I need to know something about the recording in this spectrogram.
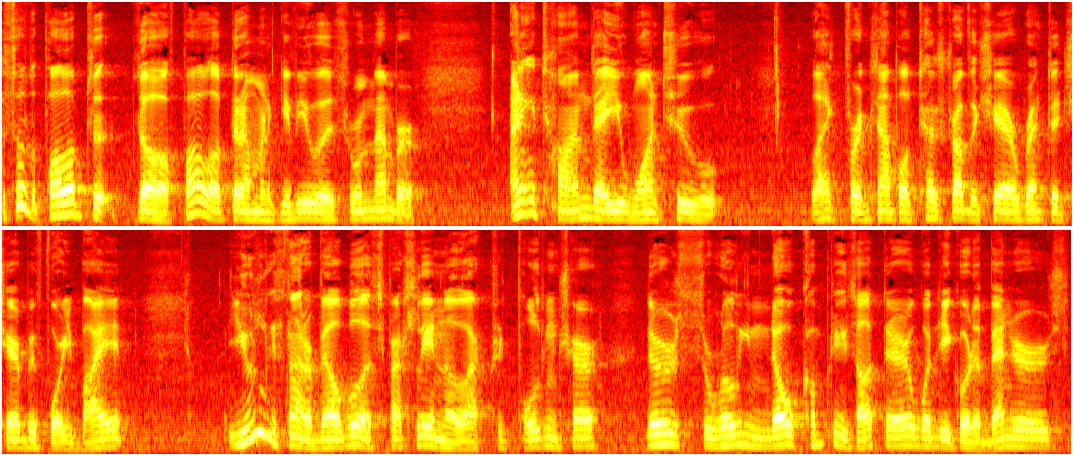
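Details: Woman with Friedreich's ataxia, a progressive neurological condition affecting coordination; ataxic dysarthria (Friedreich's ataxia).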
